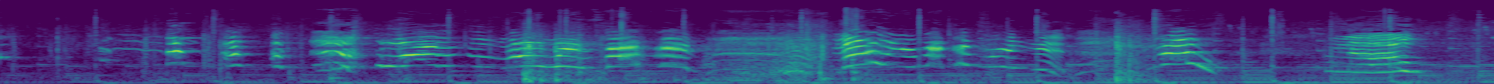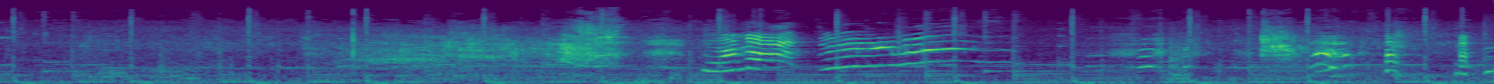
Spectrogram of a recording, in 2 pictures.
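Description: Two people shrieking and laughing in wordless, sharply rising and falling cries, over steady background music.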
